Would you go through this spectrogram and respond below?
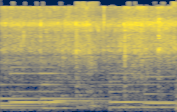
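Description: Goat fat sizzles in a hot cooking pan with a steady, crackling frying hiss, close and continuous, with no voices.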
